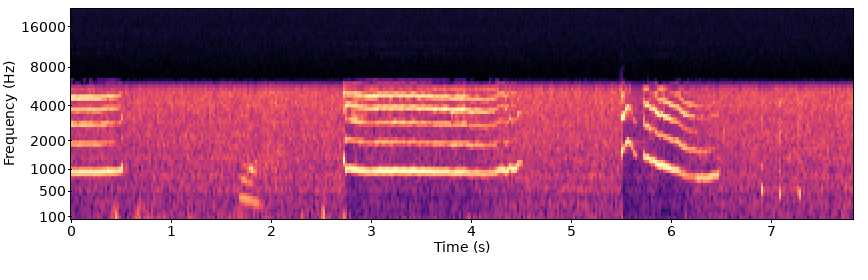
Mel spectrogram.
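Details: Gizmo, a talking greyhuahua (Greyhound–Chihuahua mix) indoors, gives long sustained whining tones with rich overtones, some bending down in pitch, separated by brief pauses and quieter low murmurs.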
